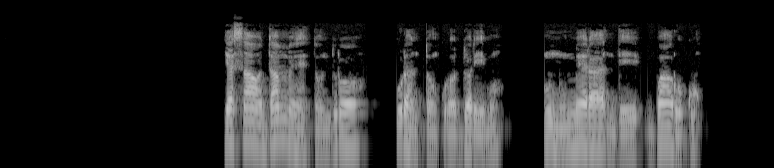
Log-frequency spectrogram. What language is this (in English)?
Baatonum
